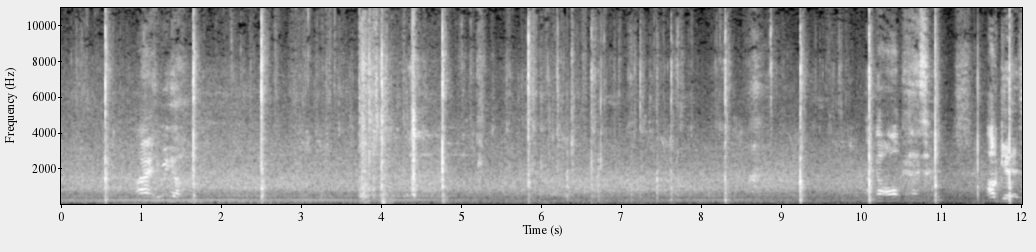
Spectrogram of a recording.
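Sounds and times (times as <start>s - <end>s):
basketball bouncing: 0.5s - 0.8s, 1.6s - 2.8s, 3.7s - 8.5s, 9.2s - 10.3s.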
